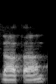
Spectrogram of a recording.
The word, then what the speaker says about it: Nathan: A few years later, I said, no, no, don't pronounce it that way. It's Nathan.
